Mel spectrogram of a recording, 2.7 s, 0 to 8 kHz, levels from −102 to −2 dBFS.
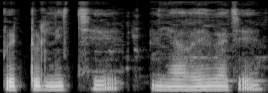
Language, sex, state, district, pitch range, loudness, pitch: Bengali, male, West Bengal, Dakshin Dinajpur, 110-115 Hz, -25 LUFS, 115 Hz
